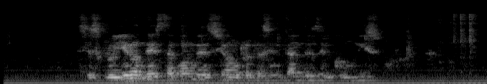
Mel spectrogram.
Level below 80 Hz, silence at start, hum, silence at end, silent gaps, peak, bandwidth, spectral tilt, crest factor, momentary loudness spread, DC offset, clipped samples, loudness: -48 dBFS; 0.05 s; 60 Hz at -45 dBFS; 0 s; none; -12 dBFS; 11.5 kHz; -5 dB/octave; 22 dB; 26 LU; under 0.1%; under 0.1%; -31 LUFS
